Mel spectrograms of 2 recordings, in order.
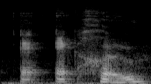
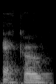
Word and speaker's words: echo: Okay, so the letter H here is really unvoiced, it's silent. You wouldn't say chemistry or echo, for example. It's not possible. It says echo, chemistry, school.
